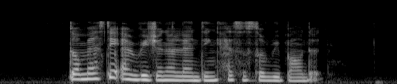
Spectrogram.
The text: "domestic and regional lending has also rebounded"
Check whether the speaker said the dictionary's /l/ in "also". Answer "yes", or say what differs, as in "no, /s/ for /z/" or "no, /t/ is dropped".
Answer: no, /l/ is dropped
